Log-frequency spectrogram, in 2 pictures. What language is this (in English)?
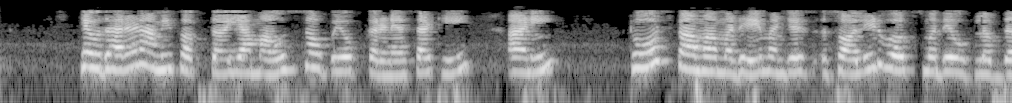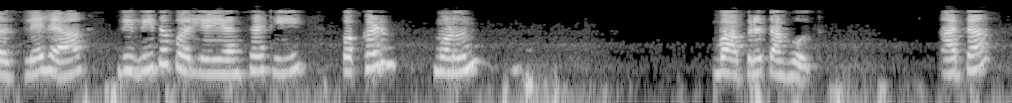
Marathi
